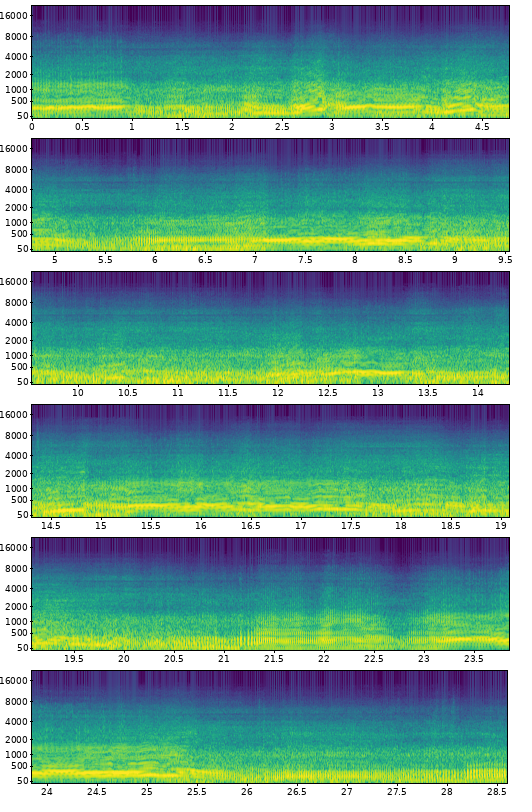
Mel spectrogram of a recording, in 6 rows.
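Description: Husqvarna 250 four-stroke motocross bike engine revving up and down repeatedly as it is ridden, heard from the rider's helmet camera.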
